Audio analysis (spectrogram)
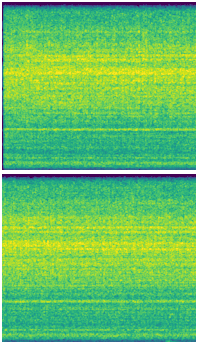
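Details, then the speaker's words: Running car: a steady hissing whir with faint high tones from a worn pulley bearing, one of the two bearings supporting the shaft, with rust visible at the pulley. "there's a bearing inside here that's making a noise so when this spins when the car is running it's running on that barrier there's one back there and one in the front to support the shaft one of the bearings is gone"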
